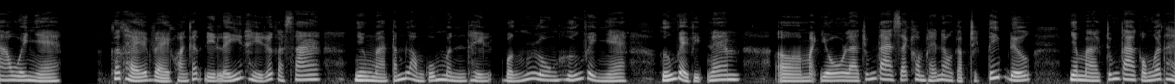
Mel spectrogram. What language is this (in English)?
Vietnamese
